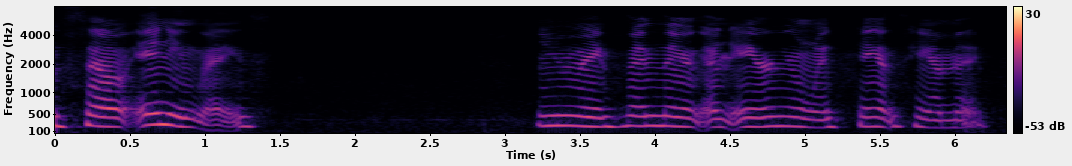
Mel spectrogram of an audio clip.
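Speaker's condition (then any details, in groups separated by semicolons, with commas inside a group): Brain injury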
